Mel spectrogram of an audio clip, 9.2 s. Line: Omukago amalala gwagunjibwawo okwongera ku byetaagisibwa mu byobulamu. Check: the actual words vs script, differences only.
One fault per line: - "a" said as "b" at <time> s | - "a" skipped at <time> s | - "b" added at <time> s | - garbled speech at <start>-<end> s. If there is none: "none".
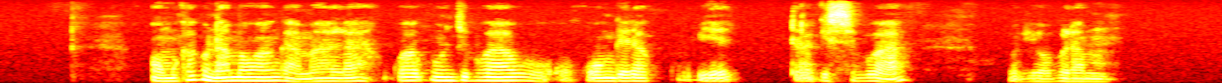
- "n'amawanga" added at 1.6 s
